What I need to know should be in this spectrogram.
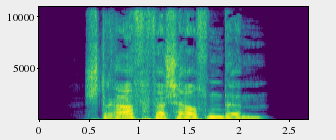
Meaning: strong dative masculine/neuter singular of strafverschärfend
- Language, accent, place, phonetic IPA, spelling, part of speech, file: German, Germany, Berlin, [ˈʃtʁaːffɛɐ̯ˌʃɛʁfn̩dəm], strafverschärfendem, adjective, De-strafverschärfendem.ogg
